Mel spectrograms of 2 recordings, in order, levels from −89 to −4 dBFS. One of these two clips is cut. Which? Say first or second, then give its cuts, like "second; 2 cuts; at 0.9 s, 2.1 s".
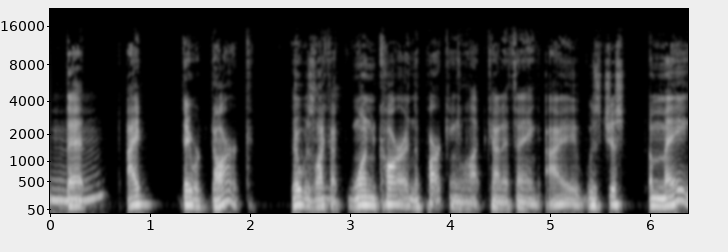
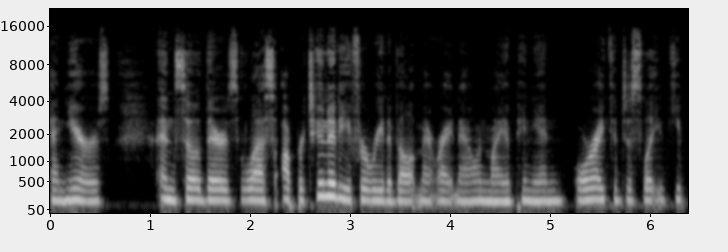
second; 1 cut; at 5.2 s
